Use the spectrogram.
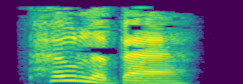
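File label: "polar bear", English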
